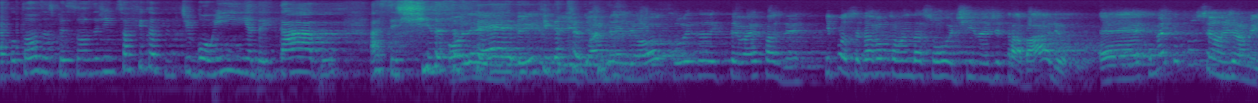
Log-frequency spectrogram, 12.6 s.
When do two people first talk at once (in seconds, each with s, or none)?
4.5 s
